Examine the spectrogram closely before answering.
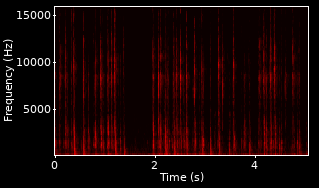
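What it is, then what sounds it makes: Plastic mechanical keyboard. Fingertips type fast on a backlit black plastic mechanical keyboard with RGB lighting and hollow key switches, producing about 33 quick, bright clacking taps. A brief pause comes near the middle before the rapid typing resumes. The keys give short, crisp clicks with a hollow plastic tone.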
